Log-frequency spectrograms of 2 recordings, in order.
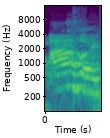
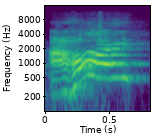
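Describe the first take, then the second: First: The stress is on the first syllable. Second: The stress is on the second syllable. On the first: The speaker calls it right. "The emphasis is on the first syllable" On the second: The speaker calls it wrong. "It's not like a pirate"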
